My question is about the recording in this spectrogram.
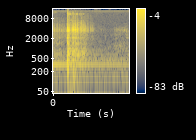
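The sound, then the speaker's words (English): A short metallic jingle of a set of three keys for opening locks: one bright clink followed by a brief ringing shimmer that fades within a fraction of a second, heard alone. “There are the locks. And here are the keys.”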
